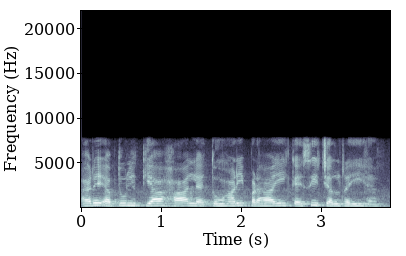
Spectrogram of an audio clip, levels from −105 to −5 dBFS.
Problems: constant background noise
